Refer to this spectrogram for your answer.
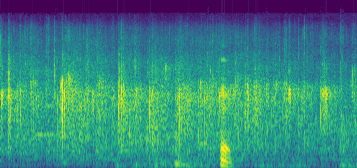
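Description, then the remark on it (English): An audience applauds steadily throughout for the speaker's shepherds, a dense, sustained patter of many hands clapping, with faint voices mixed into the crowd noise. “You don't clap for my shepherds.”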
